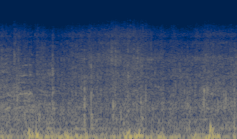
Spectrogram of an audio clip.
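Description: Knobby Maxxis mountain-bike tyres rolling over a dirt trail strewn with dry leaves, with scattered small knocks from the bike. Wind buffets the camera's microphone, adding a steady low rumble.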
